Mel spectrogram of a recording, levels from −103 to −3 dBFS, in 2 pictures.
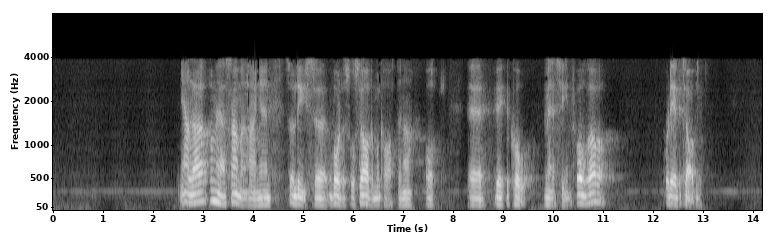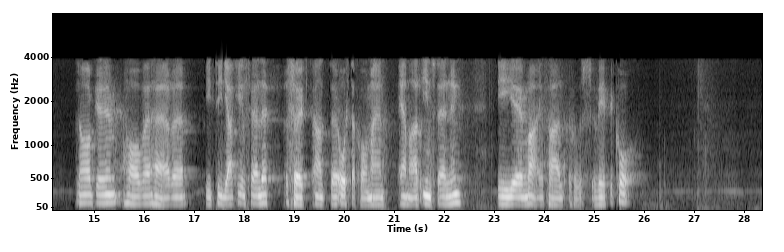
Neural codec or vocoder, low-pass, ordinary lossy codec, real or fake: codec, 16 kHz, 1 kbps, X-Codec, HuBERT features, trained on balanced general audio; 7.2 kHz; AAC, 16 kbps; fake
